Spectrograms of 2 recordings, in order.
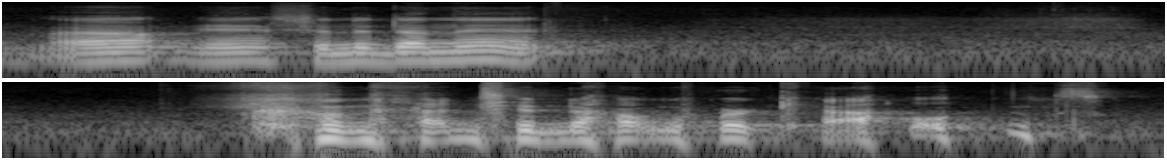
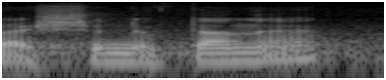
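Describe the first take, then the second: First: Easy-going, amused take on shouldn't have done that; light and laughing. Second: Quiet, sunken regret over I shouldn't have done that; heavy self-blame. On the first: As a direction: shrug it off with a laugh, slow. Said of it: "We could say those same words in different ways". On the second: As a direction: say it as a crushing self-rejection. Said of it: "the size of the emotion could be huge". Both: Shown as a demonstration.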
